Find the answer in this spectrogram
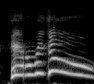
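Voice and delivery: squeaky, very high-pitched video-game hero voice. Imagining a movie trailer's final credits, the speaker does a Mario impression. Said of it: "That's a really good impression".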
